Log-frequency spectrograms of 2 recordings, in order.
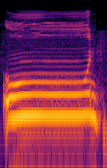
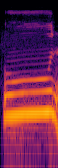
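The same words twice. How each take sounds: First: The syllable is said loudly and strongly. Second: The syllable is said softly and weakly. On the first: The speaker calls it right. "बुलंद आवाज़ से पढ़ना" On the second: The speaker calls it wrong. "ऐसे नहीं पढ़ना"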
